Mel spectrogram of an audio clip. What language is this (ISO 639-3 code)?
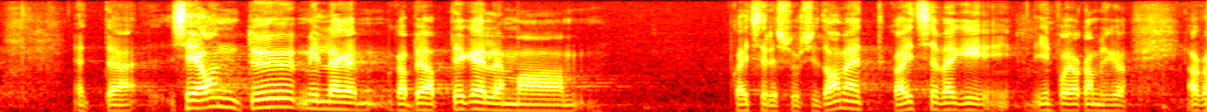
est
